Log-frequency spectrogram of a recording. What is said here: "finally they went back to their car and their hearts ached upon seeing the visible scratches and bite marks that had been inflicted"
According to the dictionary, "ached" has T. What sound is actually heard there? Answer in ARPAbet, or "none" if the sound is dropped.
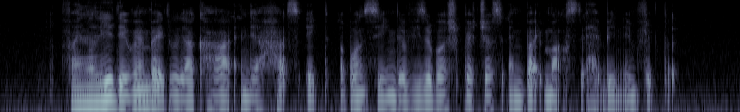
T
